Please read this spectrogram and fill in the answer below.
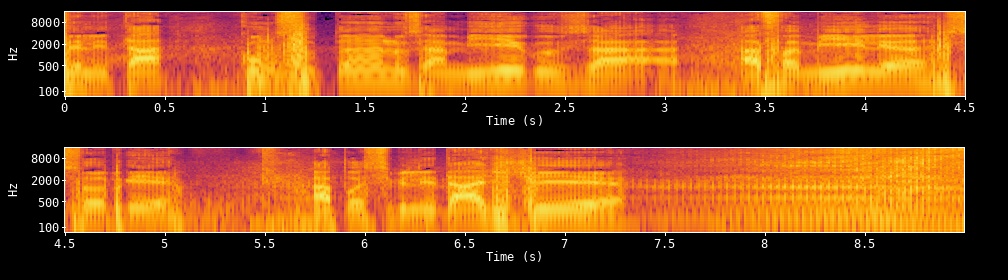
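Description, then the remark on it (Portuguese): A man talks over steady road noise as cars go by on a road where he has just been running. Near the end a single vehicle swells past, its rushing whoosh growing louder once the talking stops. “Bom, é, vocês estão ouvindo aí, fazer um parênteses, peço desculpa pelo barulho, pelo barulho dos carros. Eu estou numa estrada, eu acabei de correr”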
